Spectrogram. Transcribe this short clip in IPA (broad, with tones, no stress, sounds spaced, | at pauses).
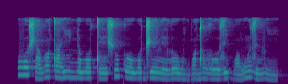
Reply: v o˦ ʃ ã˨ w ɔ̃˧ t ã˧ ɣ iː˧ ɲ ə˧ w o˧ t eː˨ ʃ ũ˦ k oː˧ w o˧ d͡ʒ eː˧ l e˨ l oː˧ w ĩ˨ ɡ͡b ɔ̃˧ d ũ˦˨ ɣ oː˨ z i˧ b ɔ̃˨ v ũ˦ z ɨ˨˦ v ĩ˨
